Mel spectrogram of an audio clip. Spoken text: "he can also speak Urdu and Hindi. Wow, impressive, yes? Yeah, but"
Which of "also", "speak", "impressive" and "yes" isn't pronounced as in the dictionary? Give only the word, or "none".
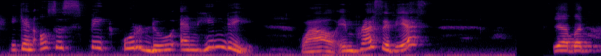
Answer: impressive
